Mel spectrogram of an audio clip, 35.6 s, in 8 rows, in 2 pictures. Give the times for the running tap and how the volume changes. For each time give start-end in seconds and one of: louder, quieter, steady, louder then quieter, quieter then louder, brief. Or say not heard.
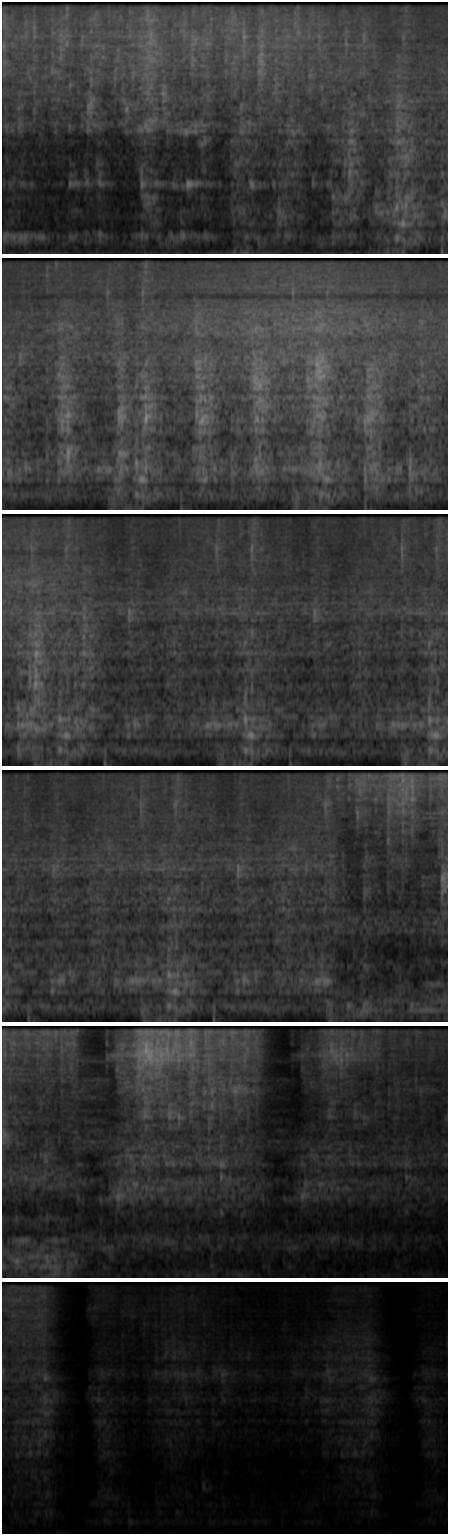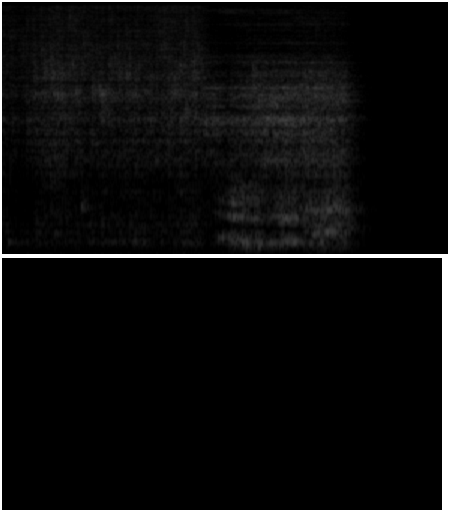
0.0-30.2 quieter.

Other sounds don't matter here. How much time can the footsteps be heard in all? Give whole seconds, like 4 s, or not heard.
8 s.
